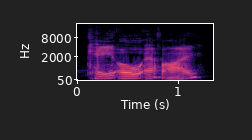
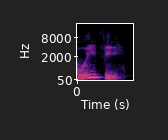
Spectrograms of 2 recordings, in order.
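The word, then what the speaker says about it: Ko-fi: So it's like it's coffee, right? K O F I. Anyways, have I never said we? I'm saying it right now. Weefy. But it's pronounced co K co Kofi.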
